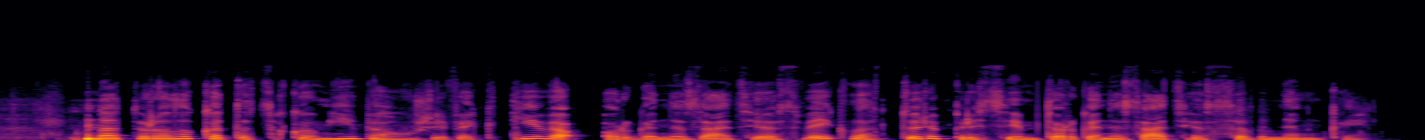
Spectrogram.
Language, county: Lithuanian, Vilnius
